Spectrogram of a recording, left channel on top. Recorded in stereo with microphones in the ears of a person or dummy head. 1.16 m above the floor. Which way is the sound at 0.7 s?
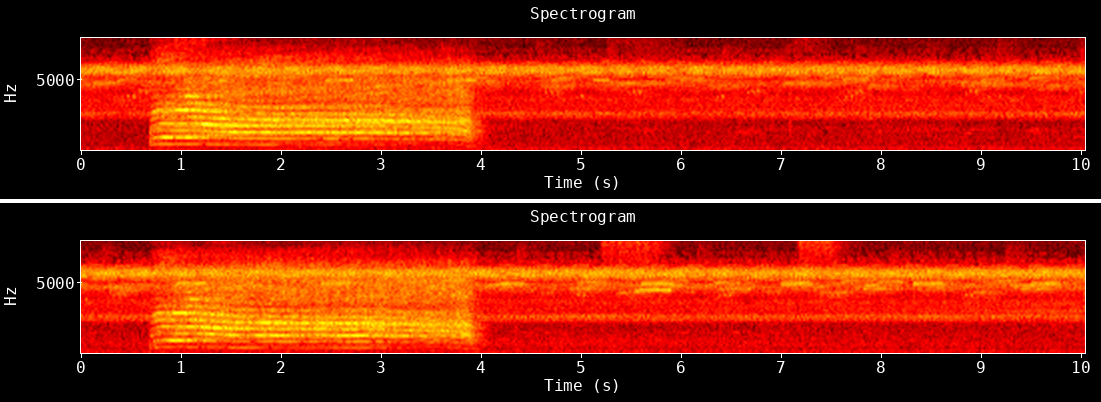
45° left (ahead or behind).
